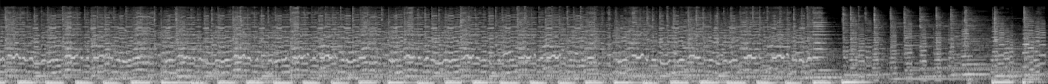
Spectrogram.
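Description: A Romanian Gypsy taraf band plays a fast tune live: the violin and accordion carry a quick, wavering melody over a steady pulsing bass-and-chord beat. About eight seconds in the bass beat drops out for a moment before coming back.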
